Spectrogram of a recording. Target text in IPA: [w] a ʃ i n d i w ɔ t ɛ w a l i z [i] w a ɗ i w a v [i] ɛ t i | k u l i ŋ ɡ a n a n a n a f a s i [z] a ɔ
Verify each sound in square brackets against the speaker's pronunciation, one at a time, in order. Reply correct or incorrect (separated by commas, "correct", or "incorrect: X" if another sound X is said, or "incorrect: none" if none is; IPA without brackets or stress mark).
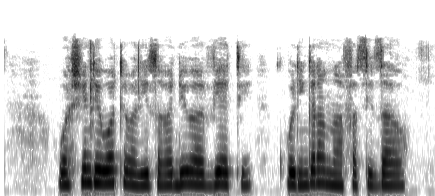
correct, incorrect: a, incorrect: j, correct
